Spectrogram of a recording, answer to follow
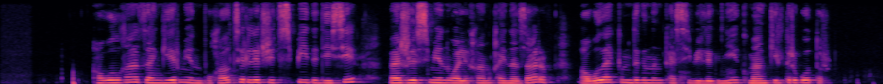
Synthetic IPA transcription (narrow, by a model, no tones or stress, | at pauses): ɑwəlˠʁɑzæŋɡʲe̞ɾme̞nbʊʁɑlˠt̪ʰe̞ɾle̞ɾʒe̞t̪ɪ̥spe̞jd̪ɪd̪e̞se̞mæʒlɪsme̞nwælˠijχɑɴqʰɑjnɑzɑɾo̞fɑwəlˠækʲɪmd̪ɪɡʲɪnɪŋkʲʰæsɪbilɪɡʲɪne̞kʲʰʏmɑŋkʲʰe̞lt̪ɪɾɪpwo̞t̪əɾ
